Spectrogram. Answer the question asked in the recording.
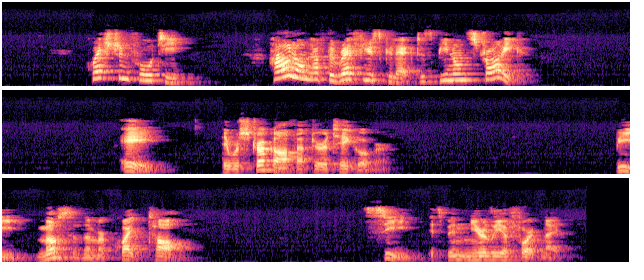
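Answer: C: It's been nearly a fortnight.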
